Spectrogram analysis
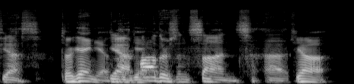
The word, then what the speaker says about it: Turgenev: compares Dostoevsky and then, how do you say, Turgenev. Turgenev, yes. Turgenev. Yeah, Turgenev. Fathers and sons. He makes this point, pardon my bad pronunciation here, between what he called, as you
